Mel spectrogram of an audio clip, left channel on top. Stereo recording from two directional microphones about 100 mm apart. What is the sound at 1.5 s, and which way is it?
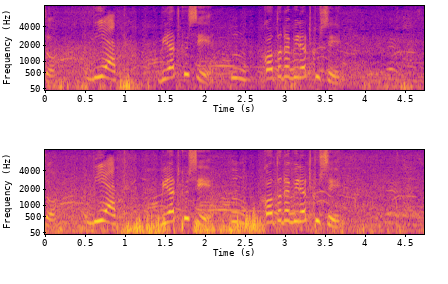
Speech, 35° right (ahead or behind).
